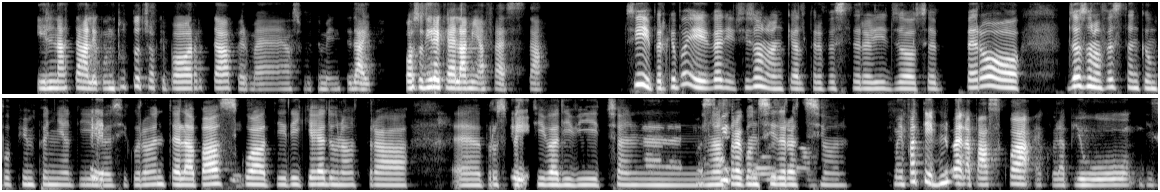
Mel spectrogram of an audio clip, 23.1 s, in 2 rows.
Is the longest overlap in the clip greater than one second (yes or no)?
yes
